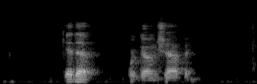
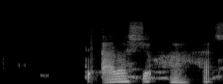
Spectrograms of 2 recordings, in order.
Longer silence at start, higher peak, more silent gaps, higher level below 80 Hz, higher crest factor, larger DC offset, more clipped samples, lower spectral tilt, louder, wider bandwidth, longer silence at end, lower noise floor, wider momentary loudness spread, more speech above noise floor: first, 0.65 s vs 0.4 s; about the same, -10 dBFS vs -12 dBFS; neither; about the same, -72 dBFS vs -68 dBFS; about the same, 22 dB vs 22 dB; neither; neither; second, -3.5 dB/octave vs -6.5 dB/octave; first, -29 LUFS vs -32 LUFS; first, 9.4 kHz vs 7.8 kHz; first, 0.65 s vs 0 s; first, -67 dBFS vs -62 dBFS; first, 17 LU vs 11 LU; first, 39 dB vs 31 dB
